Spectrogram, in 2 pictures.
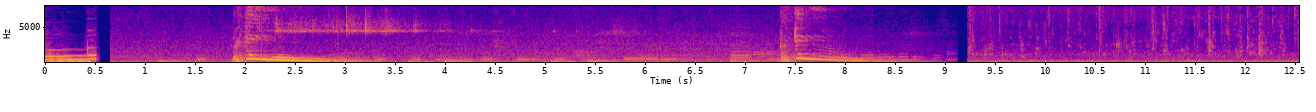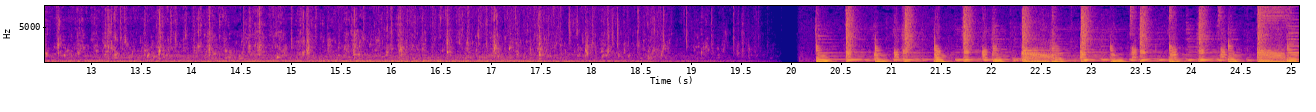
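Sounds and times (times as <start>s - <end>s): dog splashing in water: 9.2s - 19.9s.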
